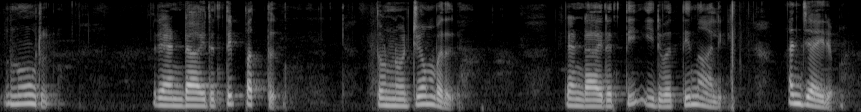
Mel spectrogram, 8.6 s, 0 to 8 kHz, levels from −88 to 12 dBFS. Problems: low volume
